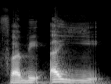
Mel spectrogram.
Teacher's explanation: حمزہ کو یا سے سختی سے ملائیں گے، لیکن یا کو نرم ادا کرنا ہے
